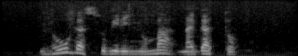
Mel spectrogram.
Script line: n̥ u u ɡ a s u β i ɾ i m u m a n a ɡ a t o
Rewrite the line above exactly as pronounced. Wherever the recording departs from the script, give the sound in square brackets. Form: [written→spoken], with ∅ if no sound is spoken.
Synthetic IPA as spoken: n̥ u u ɡ a s u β i ɾ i [m→ɲ] u m a n a ɡ a t o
